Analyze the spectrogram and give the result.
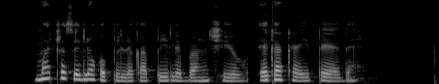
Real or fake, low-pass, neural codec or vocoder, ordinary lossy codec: fake; none; vocoder, 44.1 kHz, 128 mel bands every 256 samples, BigVGAN v2; none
